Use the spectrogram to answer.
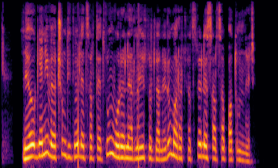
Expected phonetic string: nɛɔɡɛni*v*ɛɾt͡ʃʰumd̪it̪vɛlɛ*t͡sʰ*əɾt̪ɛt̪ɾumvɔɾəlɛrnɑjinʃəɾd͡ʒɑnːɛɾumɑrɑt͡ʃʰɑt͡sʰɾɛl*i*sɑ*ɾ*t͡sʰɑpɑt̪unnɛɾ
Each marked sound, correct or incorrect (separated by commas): correct, correct, incorrect, correct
